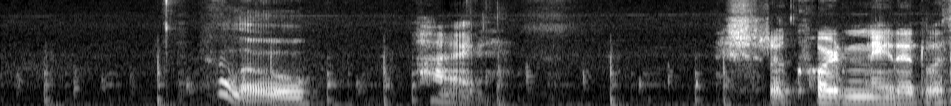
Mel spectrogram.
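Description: A young woman talks over an online call.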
